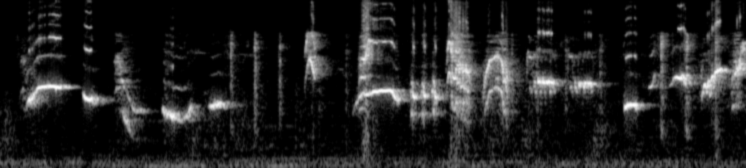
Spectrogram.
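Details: White-rumped shama song with clear whistled notes bending up and down, harsh scratchy bursts and rich warbling phrases delivered in rapid succession.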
